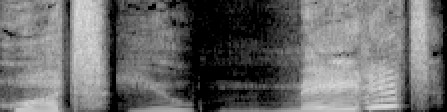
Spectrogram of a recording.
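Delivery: slow, swooping disbelief; incredulous. Acted. Reacting to who made the sword, incredulous. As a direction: stretch it out, rising sharply at the end.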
